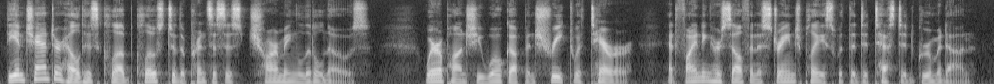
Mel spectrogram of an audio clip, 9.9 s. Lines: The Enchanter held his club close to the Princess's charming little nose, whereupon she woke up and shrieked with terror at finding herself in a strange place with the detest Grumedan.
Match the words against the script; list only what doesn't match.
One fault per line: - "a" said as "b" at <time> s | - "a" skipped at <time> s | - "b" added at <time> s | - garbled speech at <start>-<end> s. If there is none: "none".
- "detest" said as "detested" at 8.6 s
